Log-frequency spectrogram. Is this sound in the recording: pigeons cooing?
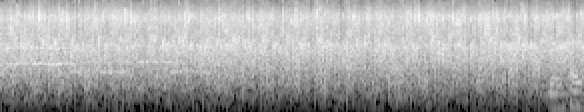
no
